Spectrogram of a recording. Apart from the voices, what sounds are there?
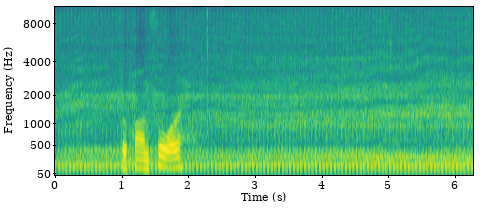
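engine-driven water pump running at a pond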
